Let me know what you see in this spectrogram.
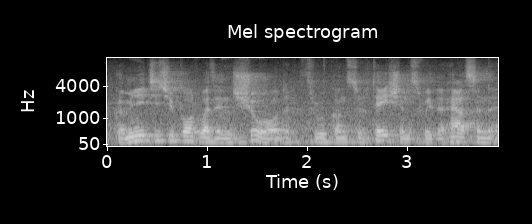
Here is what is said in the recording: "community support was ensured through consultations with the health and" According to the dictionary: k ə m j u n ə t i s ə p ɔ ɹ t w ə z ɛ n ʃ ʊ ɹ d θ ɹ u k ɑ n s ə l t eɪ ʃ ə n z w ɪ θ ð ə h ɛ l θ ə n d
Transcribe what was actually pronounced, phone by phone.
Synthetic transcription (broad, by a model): k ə m j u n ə t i s ə p ɔ ɹ t w ə z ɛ n ʃ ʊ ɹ d θ ɹ u k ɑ n s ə l t eɪ ʃ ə n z w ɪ ð ə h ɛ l s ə n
